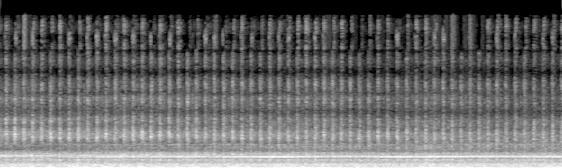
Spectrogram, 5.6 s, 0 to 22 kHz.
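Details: Kenworth K100 diesel truck idling after fuel system plumbing: light uneven clatter over the steady idle is the air compressor building air; normal.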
